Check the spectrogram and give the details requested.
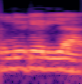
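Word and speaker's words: Cnidaria: तो निडेरिया लेकिन सी से लिखा आता है मगर सी साइलेंट होता है बोलने में।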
